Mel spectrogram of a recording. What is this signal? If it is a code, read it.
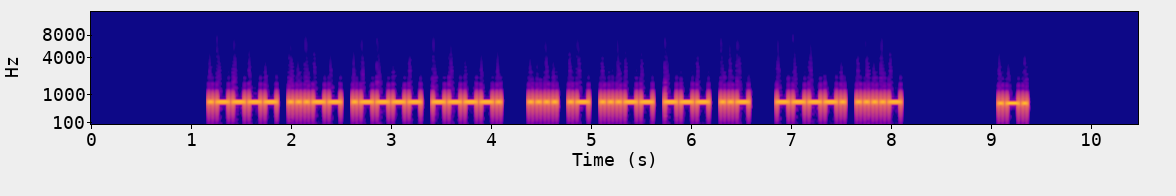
Morse code, heard as a keyed tone, about 32 wpm, 700 Hz. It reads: 1319 HA3OU 94 R
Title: Worked All Europe DX Contest - QTC Exchange - 30wpm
